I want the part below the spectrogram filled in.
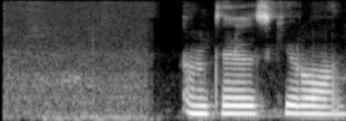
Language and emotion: Russian, neutral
